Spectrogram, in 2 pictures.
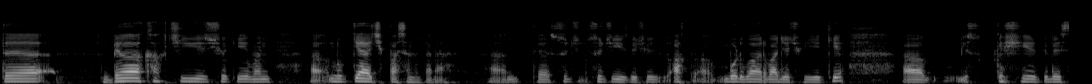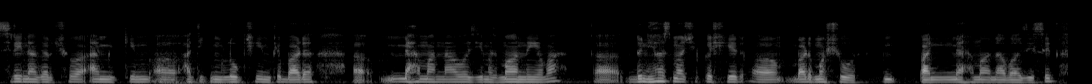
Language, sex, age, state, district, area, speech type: Kashmiri, male, 45-60, Jammu and Kashmir, Srinagar, urban, spontaneous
